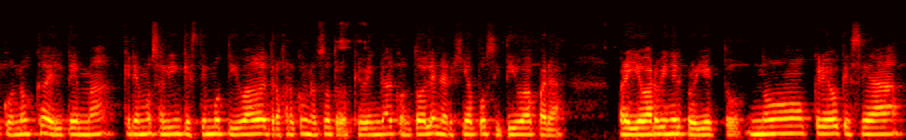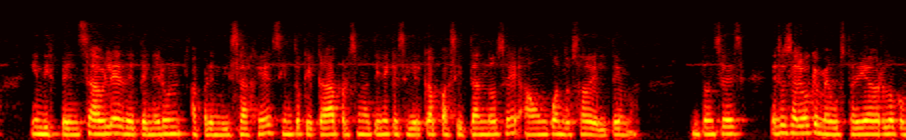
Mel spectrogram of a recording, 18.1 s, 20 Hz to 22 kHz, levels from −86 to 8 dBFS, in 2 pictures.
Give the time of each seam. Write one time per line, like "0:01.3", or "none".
none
